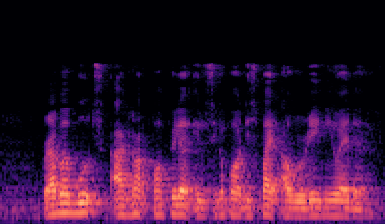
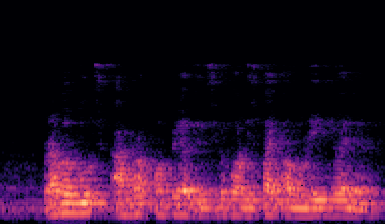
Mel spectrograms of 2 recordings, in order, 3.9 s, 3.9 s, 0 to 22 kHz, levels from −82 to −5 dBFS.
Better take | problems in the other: first | room echo; dies away in 0.7 s

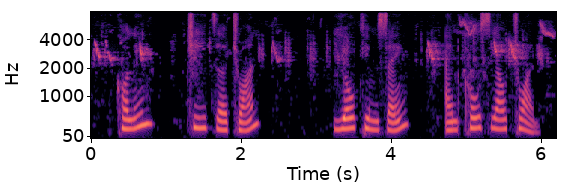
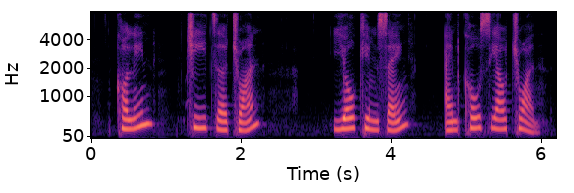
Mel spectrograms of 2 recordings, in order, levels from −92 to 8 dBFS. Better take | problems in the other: second | noise reduction (classical method spectral subtraction)

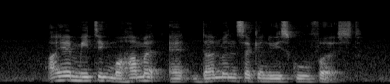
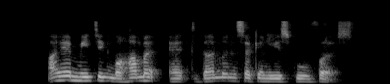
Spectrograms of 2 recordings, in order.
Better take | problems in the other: first | noise reduction (neural mask model DeepFilterNet 3)

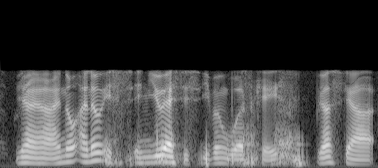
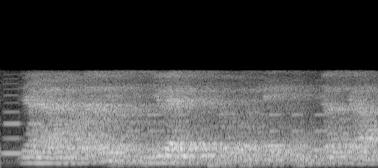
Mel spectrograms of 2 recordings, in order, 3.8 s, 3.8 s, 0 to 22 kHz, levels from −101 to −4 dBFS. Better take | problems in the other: first | background sound (Wind instrument, woodwind instrument); 14 dB below the speech // room echo; dies away in 2.1 s

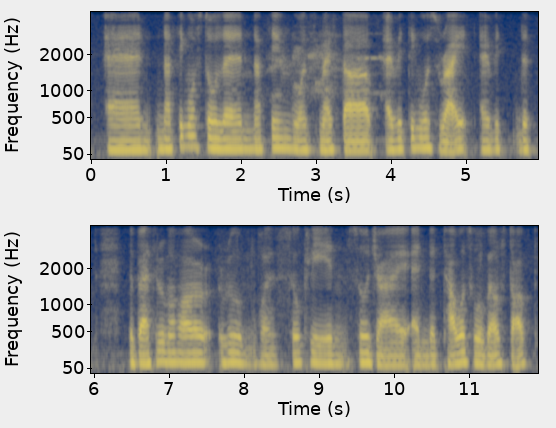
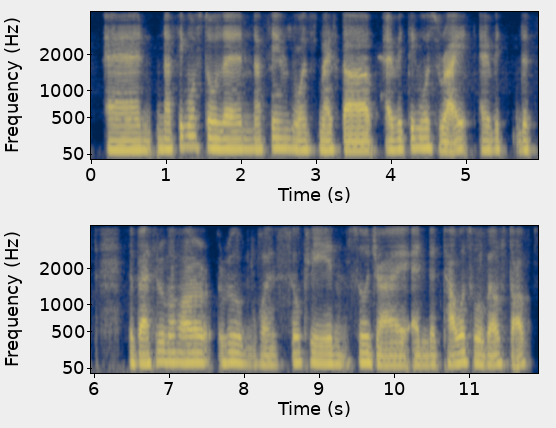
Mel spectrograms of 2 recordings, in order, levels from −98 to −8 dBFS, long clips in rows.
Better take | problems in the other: first | noise reduction (neural mask model Resemble Enhance denoiser)

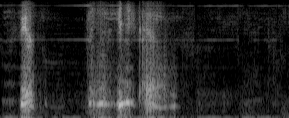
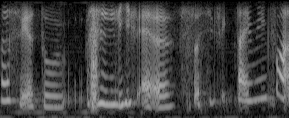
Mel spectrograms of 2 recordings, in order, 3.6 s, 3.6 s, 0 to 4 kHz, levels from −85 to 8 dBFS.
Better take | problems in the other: second | noise reduction (neural separator model SepFormer WHAMR!)

